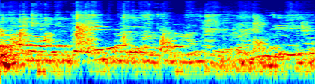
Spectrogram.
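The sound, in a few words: audience clapping at a teachers day event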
